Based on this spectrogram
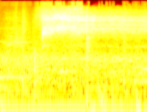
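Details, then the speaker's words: Bicycle inner tube re-inflated after a thorn was removed from the tyre; a steady high airy hiss of air escaping from the small puncture, located by feeling the airflow on wet lips. "hear that? [Hissing noise] So try to find it. Sometimes you might be outdoors, it might be really windy and you can’t find it."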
